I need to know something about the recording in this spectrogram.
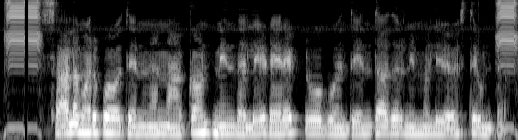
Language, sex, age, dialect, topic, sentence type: Kannada, female, 25-30, Coastal/Dakshin, banking, question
